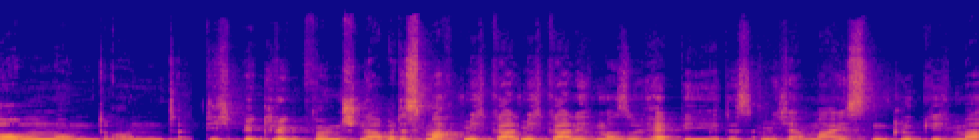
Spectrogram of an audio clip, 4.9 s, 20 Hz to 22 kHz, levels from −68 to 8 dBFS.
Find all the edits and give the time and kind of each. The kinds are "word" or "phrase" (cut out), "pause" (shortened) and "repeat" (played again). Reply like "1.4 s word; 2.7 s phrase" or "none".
1.0 s word; 2.6 s repeat; 3.8 s word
